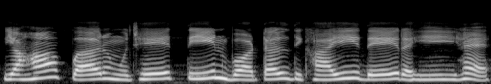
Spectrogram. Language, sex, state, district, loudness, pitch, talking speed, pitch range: Hindi, female, Madhya Pradesh, Katni, -12 LUFS, 240 Hz, 110 wpm, 220-265 Hz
